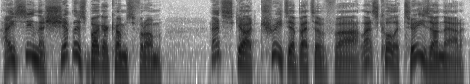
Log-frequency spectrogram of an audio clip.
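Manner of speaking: loud, high, slow hearty sea-dog; rough pirate captain. Acted. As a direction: boom out like a jovial old pirate. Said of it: "another voice".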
